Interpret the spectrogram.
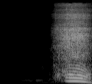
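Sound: repeated sneezing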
